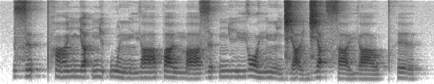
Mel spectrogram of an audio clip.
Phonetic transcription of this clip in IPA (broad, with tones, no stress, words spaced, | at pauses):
zɪ˦ʔpʰã˦ɲä˦ʔɲɪ˦ʔ wĩ˨jä˦ pa˦˨ɪ̯mä˨ zɪ˦ʔɲi˦jɔ˦˨ jĩ˨d͡ʑa˨ɪ̯d͡ʑä˦ʔsä˨ ja˨ʊ̯pʰe˦˨ɪ̯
